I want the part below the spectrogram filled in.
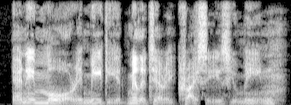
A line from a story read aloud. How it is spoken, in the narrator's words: Clinton muttered, in a voice whose level was carefully calculated to be just audible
